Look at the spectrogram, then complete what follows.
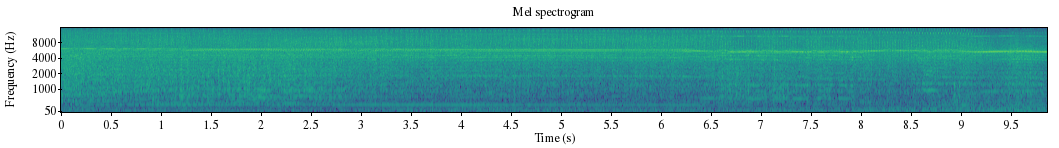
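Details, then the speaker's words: Trex 450 RC helicopter with metal head and tail mod in flight: high rotor whine slowly drops in pitch as the battery loses power and head speed sags, tail bouncing around. "can hear the battery losing power. Yep, look at that tail bouncing around."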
